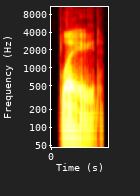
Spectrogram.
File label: "blade", American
